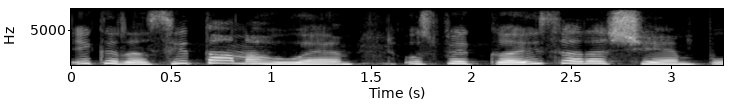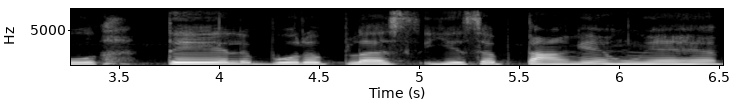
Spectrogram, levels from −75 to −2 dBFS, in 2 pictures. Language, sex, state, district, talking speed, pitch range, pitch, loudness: Hindi, male, Jharkhand, Garhwa, 155 wpm, 230-285 Hz, 245 Hz, -15 LUFS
